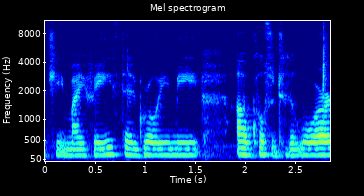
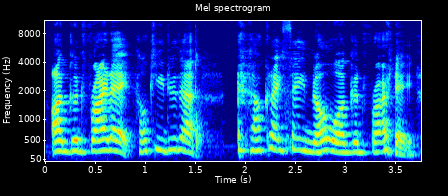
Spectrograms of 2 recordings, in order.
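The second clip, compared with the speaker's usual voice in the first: louder, higher indignant complaint with a laugh; a hammed-up outburst at the Lord; mock angry at God; 7 semitones higher, 9 dB louder than usual. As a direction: protest to God, half laughing. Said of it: "And then I got mad at God".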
